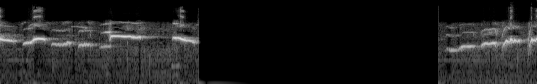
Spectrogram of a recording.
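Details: Oriental magpie-robin song played as a lure to draw replies from young magpie-robins: sweet whistled slurred phrases wavering up and down, a silent gap, then a rising whistled run.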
